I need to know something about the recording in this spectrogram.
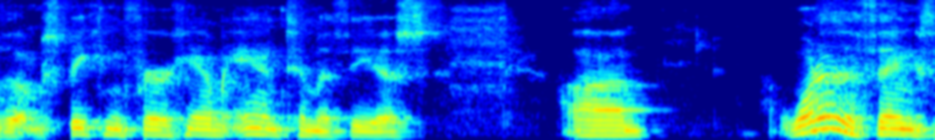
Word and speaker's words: Timotheus: mathias or how did you say it renee timotheus timotheus okay that sounds better uh so paul and timotheus uh paul writes a greeting uh for both of them speaking for him and timotheus um one of the things that uh this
